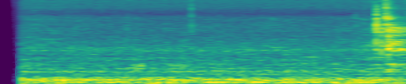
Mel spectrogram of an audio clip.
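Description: Steady low background rumble with no speech, and a short breath in near the end.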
